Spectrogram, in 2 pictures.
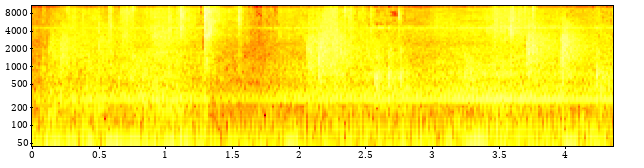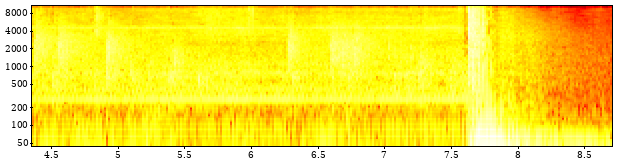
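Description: A T-64BV tank's 125 mm main gun firing once near the end: a single very loud, abrupt blast, by far the loudest sound here. Before it, a steady hum runs under scattered sharp cracks.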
